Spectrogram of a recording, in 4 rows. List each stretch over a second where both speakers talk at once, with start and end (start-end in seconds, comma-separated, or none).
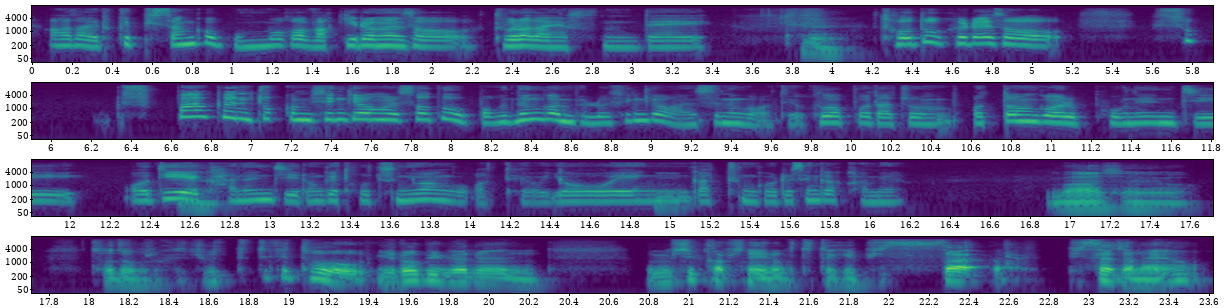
none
